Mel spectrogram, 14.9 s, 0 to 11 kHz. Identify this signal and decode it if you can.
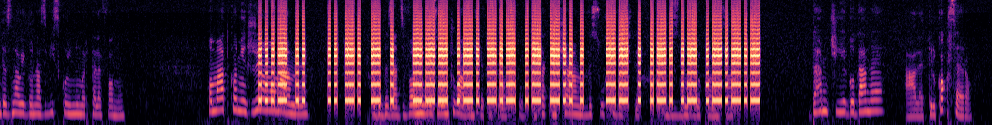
Morse code, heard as a buzzer, hand-sent with a paddle, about 25 wpm, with speech in Polish. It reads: VI INTE ORKADE MERA.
